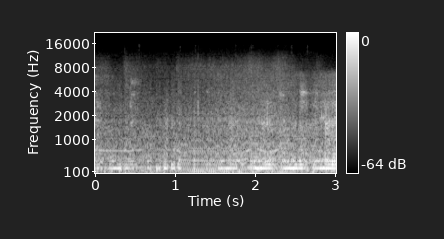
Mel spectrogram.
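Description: A vehicle is driven in the battle royale game BGMI, a steady engine drone rumbling throughout while players talk over it.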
